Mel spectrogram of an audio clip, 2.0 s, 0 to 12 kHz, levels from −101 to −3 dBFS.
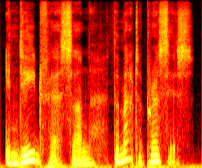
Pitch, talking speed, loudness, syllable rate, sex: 115 Hz, 180 wpm, -17 LUFS, 5.3 syllables/s, male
